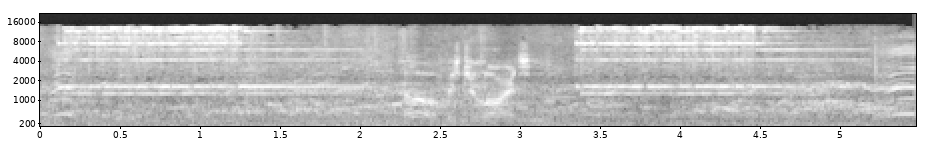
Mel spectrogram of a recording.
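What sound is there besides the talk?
telephone ringing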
